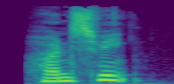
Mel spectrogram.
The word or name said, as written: håndsving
